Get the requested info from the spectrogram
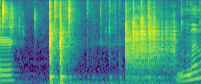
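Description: Tarot cards being handled on a table: a sharp clack about half a second in, then a brief rustle as another card is drawn.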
